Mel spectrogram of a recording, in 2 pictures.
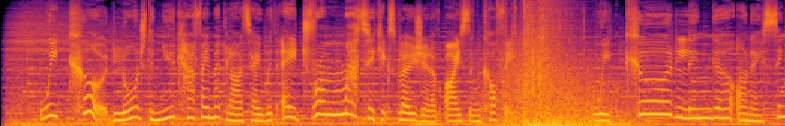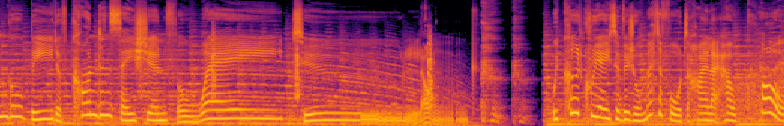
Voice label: commercial

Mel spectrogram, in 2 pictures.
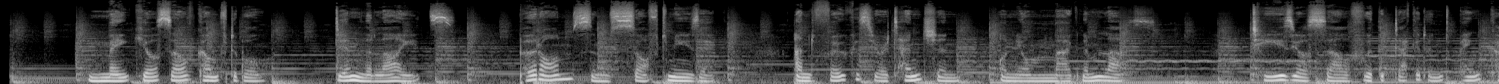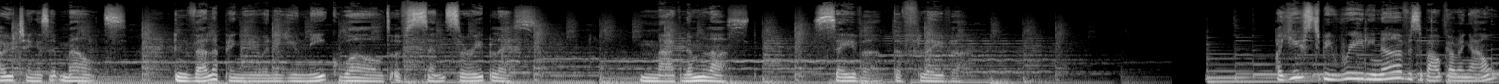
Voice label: Commercial

